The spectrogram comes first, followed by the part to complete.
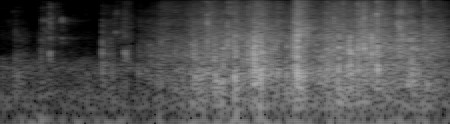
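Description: Paper bag crinkling and rustling as it is handled and opened. The crackle starts about half a second in and gets louder.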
